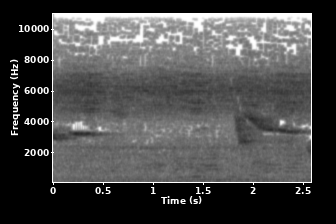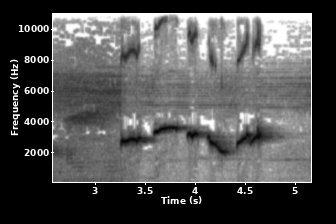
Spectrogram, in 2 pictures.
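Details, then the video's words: Orange-headed thrush morning song, played to excite the bird into singing: after a faint hissy background, a loud burst of clear, rich whistled notes rising and falling, five quick phrases in under two seconds. "SUITAN PAGI ANIS MERAH"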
